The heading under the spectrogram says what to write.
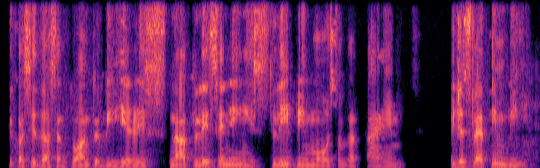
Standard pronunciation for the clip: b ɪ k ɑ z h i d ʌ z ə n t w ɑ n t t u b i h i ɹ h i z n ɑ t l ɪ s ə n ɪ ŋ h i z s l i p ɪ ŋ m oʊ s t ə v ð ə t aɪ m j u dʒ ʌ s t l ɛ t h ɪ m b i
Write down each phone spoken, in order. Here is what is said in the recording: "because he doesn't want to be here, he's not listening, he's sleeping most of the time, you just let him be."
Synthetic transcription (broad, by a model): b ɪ k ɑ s h i d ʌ s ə n t w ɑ n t t u b i h i ɹ h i s n ɑ t l ɪ s ə n ɪ ŋ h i s l i p ɪ ŋ m oʊ s t ə v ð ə t aɪ m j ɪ dʒ ʌ s t l ɛ t h ɪ m b i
